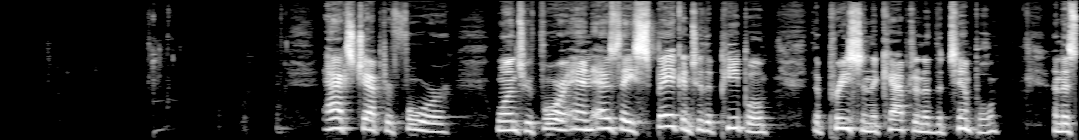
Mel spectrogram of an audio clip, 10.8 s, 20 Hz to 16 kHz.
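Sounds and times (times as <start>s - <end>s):
person drinking a glass of water: 0.0s - 3.2s
speech: 3.3s - 10.7s.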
